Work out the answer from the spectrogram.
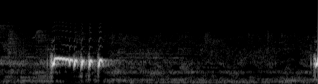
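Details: Zebra dove reacting to a master recording with one short burst of about six quick, pulsed coos. Faint chattering and a low murmur of other birds follow.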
